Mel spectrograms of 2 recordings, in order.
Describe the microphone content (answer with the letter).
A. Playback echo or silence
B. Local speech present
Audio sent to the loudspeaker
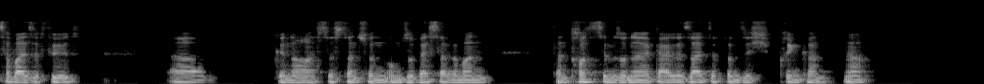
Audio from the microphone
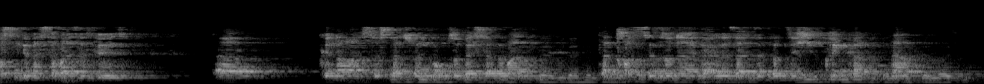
B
